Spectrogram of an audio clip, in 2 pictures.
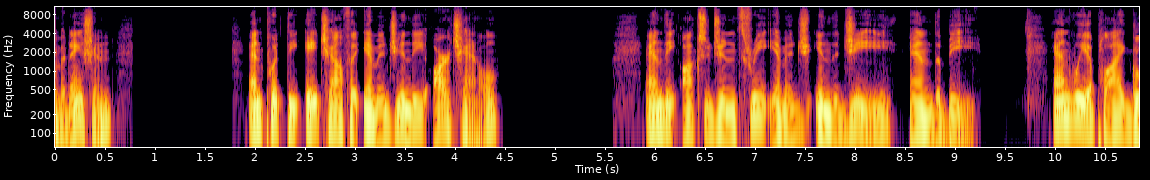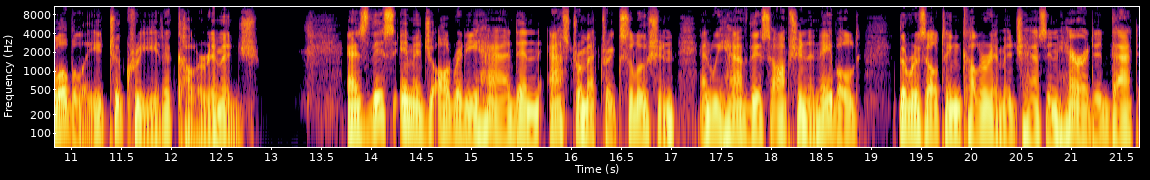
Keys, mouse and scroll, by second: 2.0-4.0 drag, 6.1-8.4 drag, 9.9-13.7 drag, 17.8 click, 19.1 click, 20.5 click.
